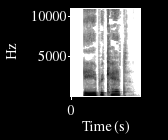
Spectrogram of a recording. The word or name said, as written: ABEKATTES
